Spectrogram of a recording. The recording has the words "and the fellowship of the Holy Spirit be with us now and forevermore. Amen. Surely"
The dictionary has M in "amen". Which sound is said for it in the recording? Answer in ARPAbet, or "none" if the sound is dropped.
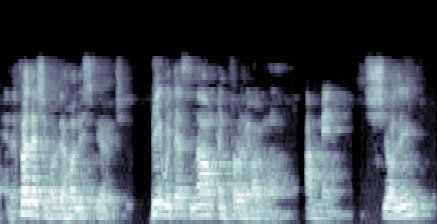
M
